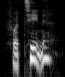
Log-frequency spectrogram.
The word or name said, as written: fortinnet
